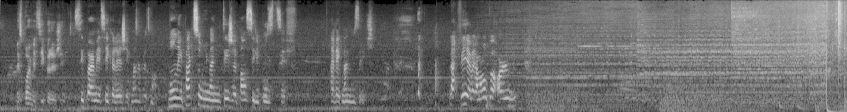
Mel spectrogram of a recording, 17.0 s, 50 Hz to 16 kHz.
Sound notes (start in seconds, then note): 7.7 laughs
